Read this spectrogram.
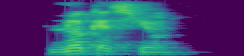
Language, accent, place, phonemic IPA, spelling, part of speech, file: French, France, Lyon, /lɔ.ka.sjɔ̃/, location, noun, LL-Q150 (fra)-location.wav
- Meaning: 1. renting, rental 2. rent 3. rented accommodation 4. hire (of a car etc.) 5. booking, reservation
